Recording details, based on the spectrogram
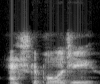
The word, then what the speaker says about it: escapology: Zach, obviously, with a very technical escapology style. Yes, CWC commentators, that is how you say that word.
